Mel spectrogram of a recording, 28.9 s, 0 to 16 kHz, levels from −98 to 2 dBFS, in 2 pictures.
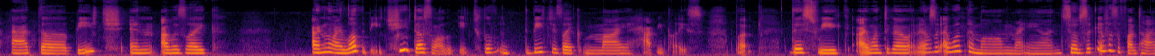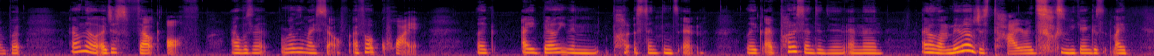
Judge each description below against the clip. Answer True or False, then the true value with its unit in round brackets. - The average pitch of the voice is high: True (220 Hz)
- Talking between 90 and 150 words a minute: False (200 wpm)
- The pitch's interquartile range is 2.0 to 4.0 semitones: True (3.4 semitones)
